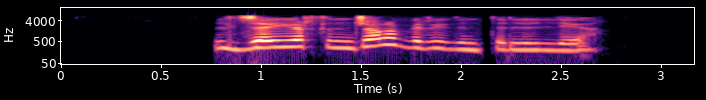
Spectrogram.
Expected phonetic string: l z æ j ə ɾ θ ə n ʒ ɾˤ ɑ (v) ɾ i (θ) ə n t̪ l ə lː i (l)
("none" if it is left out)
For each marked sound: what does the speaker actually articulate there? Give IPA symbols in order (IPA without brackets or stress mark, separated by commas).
v, ð, none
